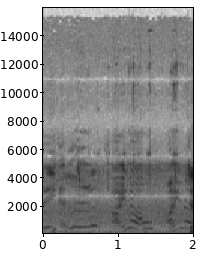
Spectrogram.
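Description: A dog whining in several short, high-pitched whimpers that rise and fall in pitch.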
